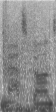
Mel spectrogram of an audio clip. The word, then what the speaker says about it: mascons: yeah seven Moon Mas I'm not sure how to say this mascons or mcons Masons uh it's m a s c o NS sounds like like mascons to me mascons which are large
